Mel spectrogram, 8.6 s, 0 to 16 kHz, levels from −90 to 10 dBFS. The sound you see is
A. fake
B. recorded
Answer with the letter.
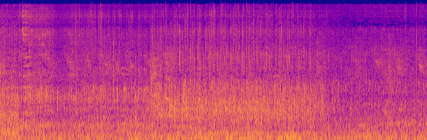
A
